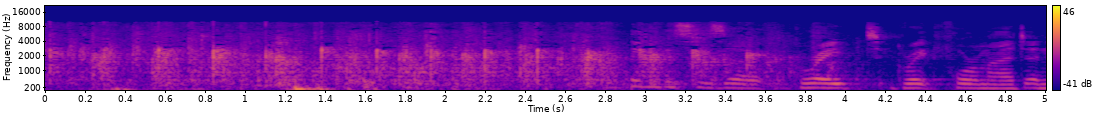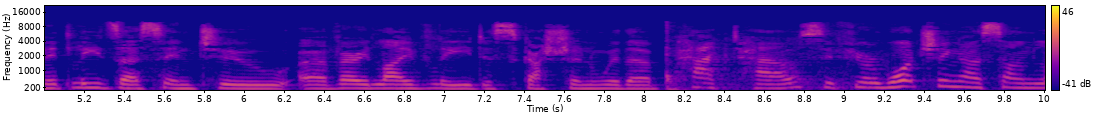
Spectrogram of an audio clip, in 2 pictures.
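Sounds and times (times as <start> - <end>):
audience applause following two presentations: 0.0 - 4.1
speech: 3.4 - 10.0.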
